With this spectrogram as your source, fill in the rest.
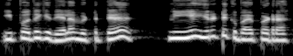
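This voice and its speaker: A woman voicing a caring young man who gently reassures his wife in a storybook narration. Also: medium pitch, fast, close to an everyday voice. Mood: reassuring. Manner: soothing, reassuring.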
